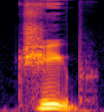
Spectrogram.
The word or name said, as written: jeep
